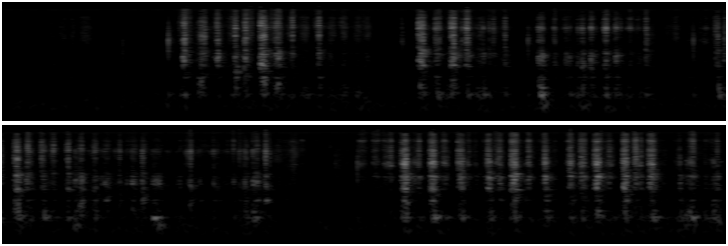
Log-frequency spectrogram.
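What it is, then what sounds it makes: Scratch art card being scratched. A wooden stylus scratches the bicycle area of a thin, flat black-coated scratch art card. Quick, bright, rasping strokes come in bursts separated by short pauses, with a dry, rubbing texture and almost no low end.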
